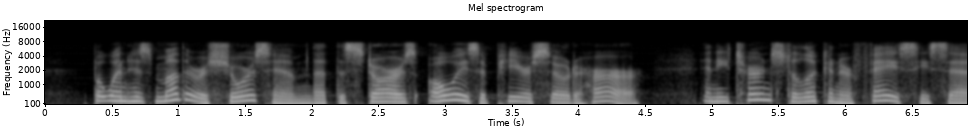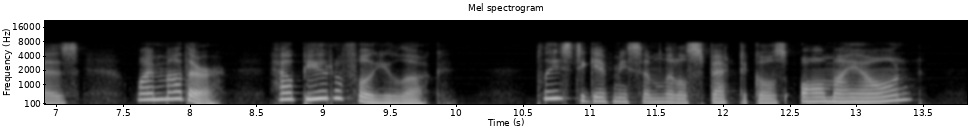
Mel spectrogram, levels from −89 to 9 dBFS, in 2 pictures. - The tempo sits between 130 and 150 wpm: No, average, 175 wpm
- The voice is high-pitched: Yes, high, 195 Hz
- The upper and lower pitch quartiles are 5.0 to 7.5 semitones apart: Yes, wide, 5.6 semitones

